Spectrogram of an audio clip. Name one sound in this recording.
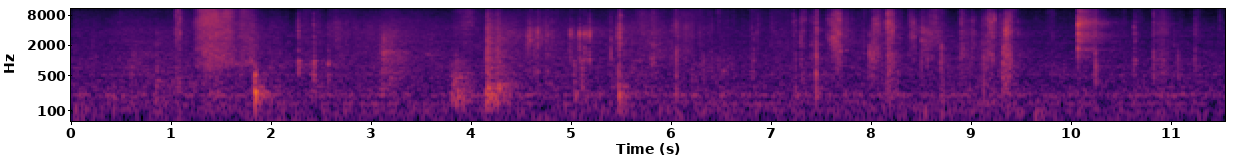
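Book pages rustle.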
